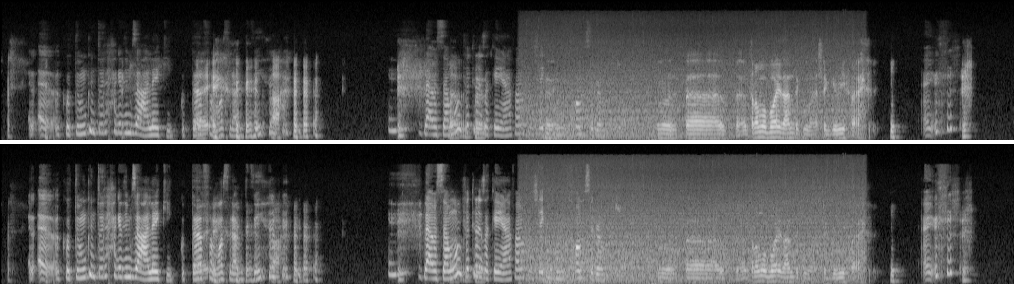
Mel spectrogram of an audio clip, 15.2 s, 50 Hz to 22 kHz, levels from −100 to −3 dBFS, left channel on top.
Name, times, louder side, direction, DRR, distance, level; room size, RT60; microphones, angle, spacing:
voice 1, 0.4-2.6 2.9-4.4 5.8-9.3 13.8-14.4, right 6 dB, 70° right, 0.5 m, -30 dB
voice 2, 2.9-4.8 6.0-6.4 6.7-7.3 8.2-8.4 9.8-13.4 14.4-14.6, left 5 dB, 50° left, 0.4 m, -30 dB
sound 1, 7.8-13.0, right 3 dB, 15° right, 0.3 m, -36 dB
6.5 x 3.3 x 5.2 m
head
